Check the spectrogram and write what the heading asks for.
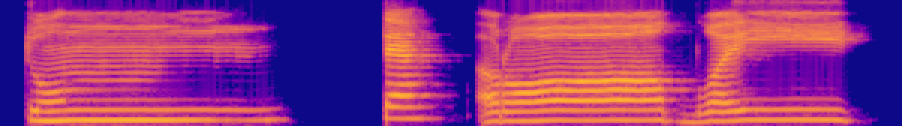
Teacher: you're hiding the sound of meme and you're keeping the sound in your nose. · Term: ikhfa shafawi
